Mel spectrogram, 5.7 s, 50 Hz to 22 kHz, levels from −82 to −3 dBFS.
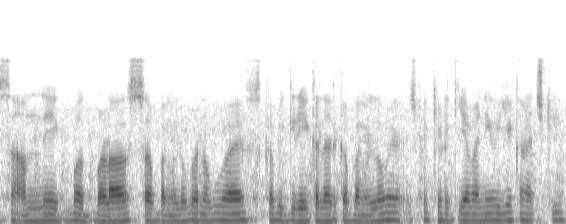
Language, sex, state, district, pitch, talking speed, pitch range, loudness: Hindi, male, Bihar, East Champaran, 120 Hz, 230 wpm, 115-125 Hz, -36 LUFS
